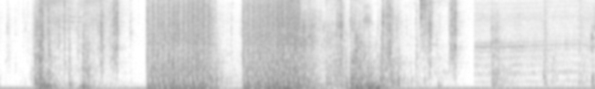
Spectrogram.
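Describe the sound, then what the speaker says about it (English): Gunfire in a shooter video game comes in bursts of rapid automatic fire with heavy sustained volleys and short gaps, loud and close. Brief pauses fall between the bursts. "There's someone else shooting these guys."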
